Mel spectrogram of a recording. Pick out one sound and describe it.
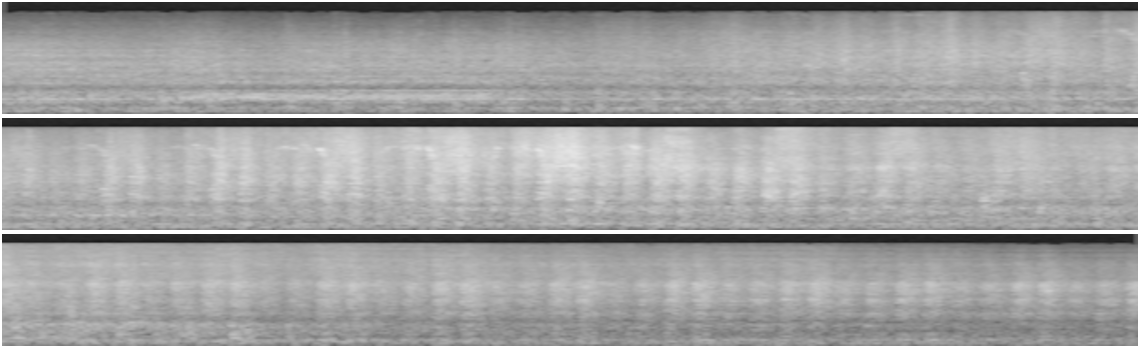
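Train carriages clatter over the rails.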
